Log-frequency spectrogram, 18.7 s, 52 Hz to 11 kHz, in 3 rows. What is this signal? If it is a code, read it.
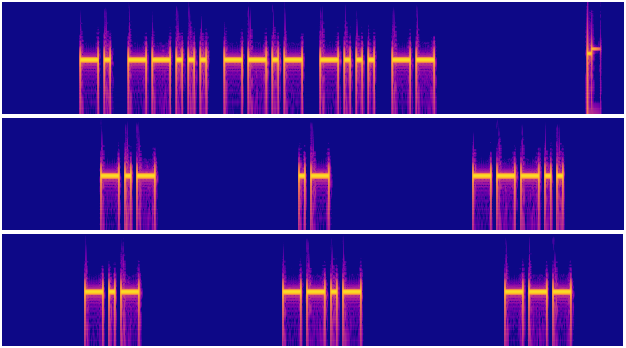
Morse code, heard as a keyed tone, about 20 wpm, spaced as for 8 wpm, 700 Hz. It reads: N7QBM KA8KQO
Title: USA Call Signs - 8x Character Spacing - 20wpm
